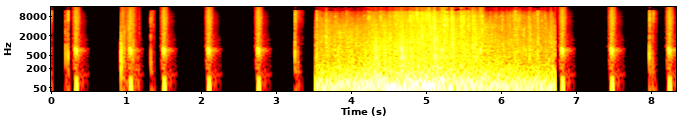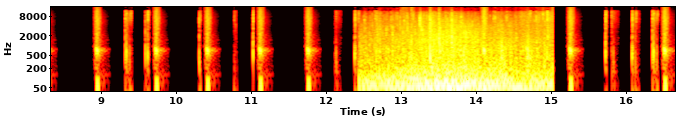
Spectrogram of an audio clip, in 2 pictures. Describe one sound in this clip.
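Quick footsteps tap on hard ground.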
